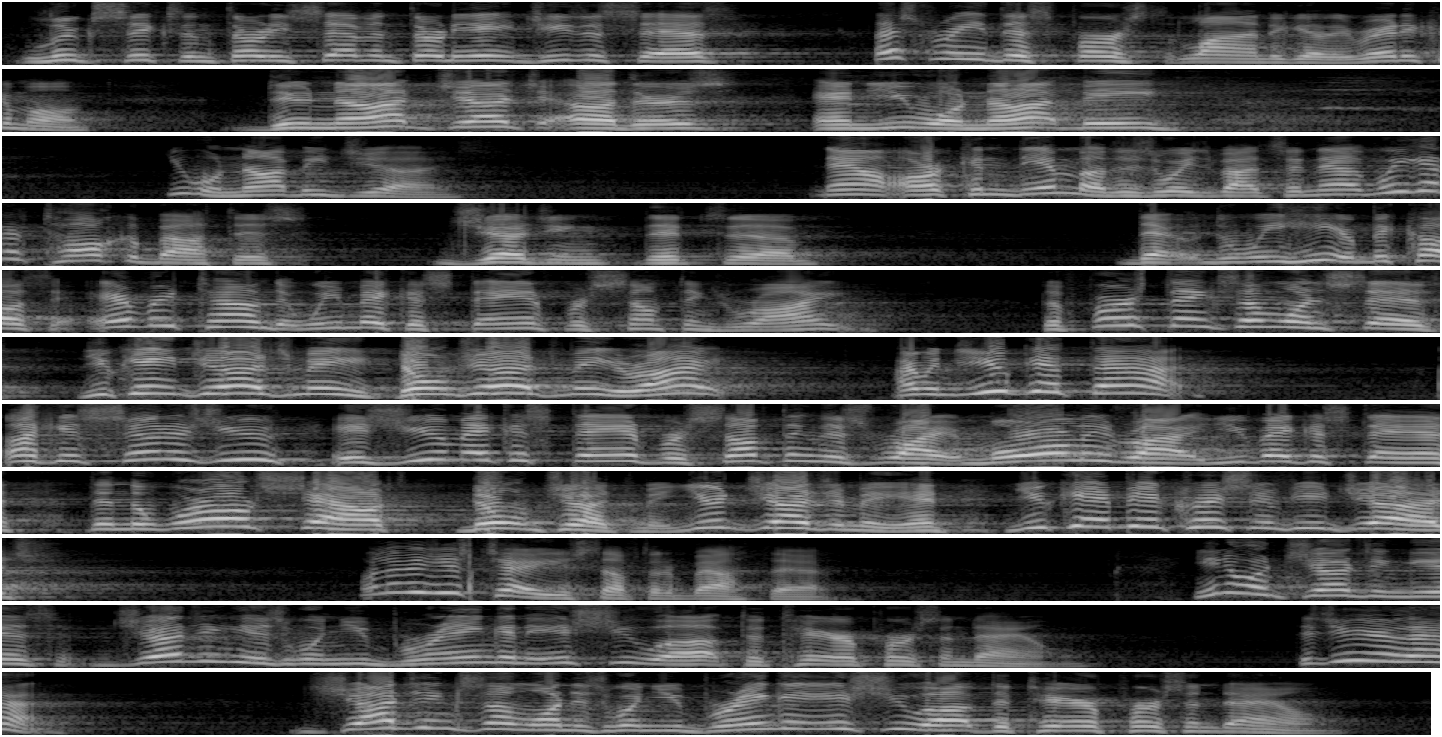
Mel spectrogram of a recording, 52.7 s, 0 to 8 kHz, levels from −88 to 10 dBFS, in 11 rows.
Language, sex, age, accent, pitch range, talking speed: English, male, 50-69, American, 185-285 Hz, 190 wpm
